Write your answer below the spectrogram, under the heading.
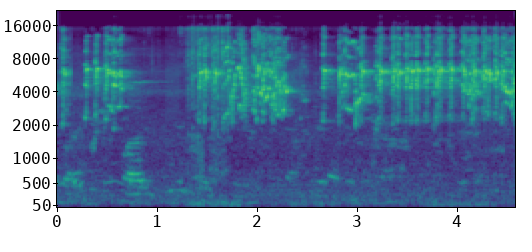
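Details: Masked lovebirds call in quick, high-pitched chirps and chatter, with two brief lulls between the loud bursts.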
